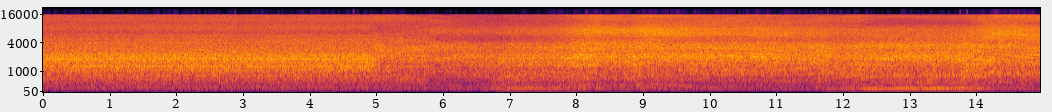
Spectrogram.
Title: Zafira Whining Noise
